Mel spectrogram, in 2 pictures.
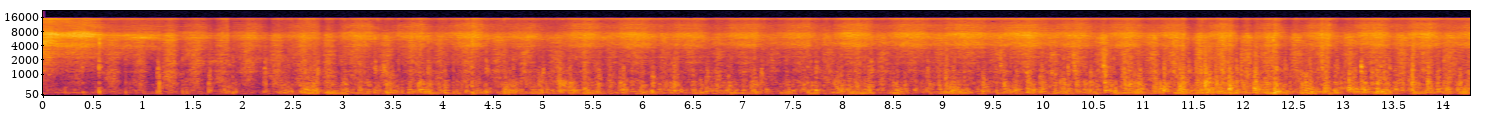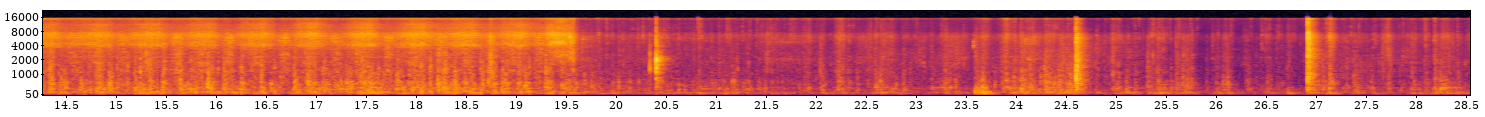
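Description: Hand-held plastic balloon pump pushing air into a clear latex balloon, a breathy rush of air that stops abruptly about two-thirds of the way through. A few sharp clicks follow as the balloon is handled.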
